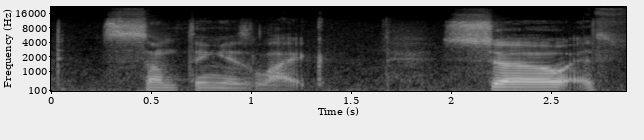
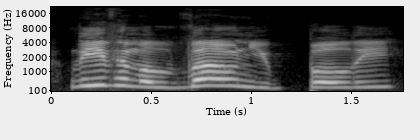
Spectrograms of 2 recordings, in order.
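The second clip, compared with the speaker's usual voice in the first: very high, loud angry cry; little girl yelling at a pirate to free her brother; 9 dB louder than usual. A narrator's reading. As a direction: scream at the bully to let go. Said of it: "she cried".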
